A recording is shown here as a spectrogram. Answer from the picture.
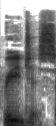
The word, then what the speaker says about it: Regus: Regus.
